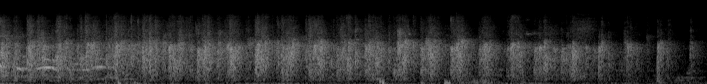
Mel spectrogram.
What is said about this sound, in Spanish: Por favor, un fuerte aplauso con más energía. Vamos. Gracias.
